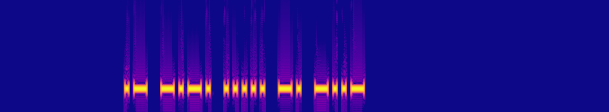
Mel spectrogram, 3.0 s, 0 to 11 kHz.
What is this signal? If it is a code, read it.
Morse code, heard as a keyed tone, about 48 wpm, 700 Hz. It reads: AC5NX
